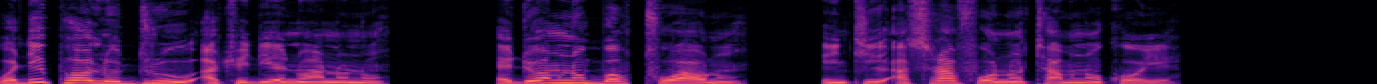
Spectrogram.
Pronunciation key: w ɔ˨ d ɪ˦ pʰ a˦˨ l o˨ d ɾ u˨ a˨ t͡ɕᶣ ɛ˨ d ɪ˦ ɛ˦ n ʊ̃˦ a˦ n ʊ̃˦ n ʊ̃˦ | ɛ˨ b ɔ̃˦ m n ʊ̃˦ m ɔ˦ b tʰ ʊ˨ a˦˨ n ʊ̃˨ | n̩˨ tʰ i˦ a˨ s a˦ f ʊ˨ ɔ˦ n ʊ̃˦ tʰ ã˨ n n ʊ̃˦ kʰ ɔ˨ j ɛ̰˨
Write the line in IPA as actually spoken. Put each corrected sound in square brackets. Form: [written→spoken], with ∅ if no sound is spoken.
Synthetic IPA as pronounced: w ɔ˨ d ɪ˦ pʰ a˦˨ l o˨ d ɾ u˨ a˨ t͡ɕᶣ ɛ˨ d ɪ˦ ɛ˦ n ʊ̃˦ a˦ n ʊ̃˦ n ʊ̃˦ | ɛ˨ [b→d] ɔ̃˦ m n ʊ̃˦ [m→b] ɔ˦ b tʰ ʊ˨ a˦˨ n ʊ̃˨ | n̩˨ tʰ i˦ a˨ s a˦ f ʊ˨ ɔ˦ n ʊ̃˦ tʰ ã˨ [n→m] n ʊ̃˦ kʰ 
